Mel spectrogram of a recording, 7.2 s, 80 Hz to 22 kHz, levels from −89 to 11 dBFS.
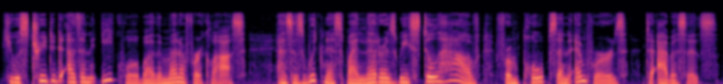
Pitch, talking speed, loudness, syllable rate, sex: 175 Hz, 215 wpm, -18 LUFS, 5.6 syllables/s, female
